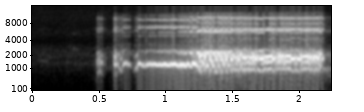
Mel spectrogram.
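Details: Female red junglefowl call used as a hunting decoy: a few short clipped notes, then a loud harsh drawn-out call held steady for over a second, rich and raspy in tone.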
